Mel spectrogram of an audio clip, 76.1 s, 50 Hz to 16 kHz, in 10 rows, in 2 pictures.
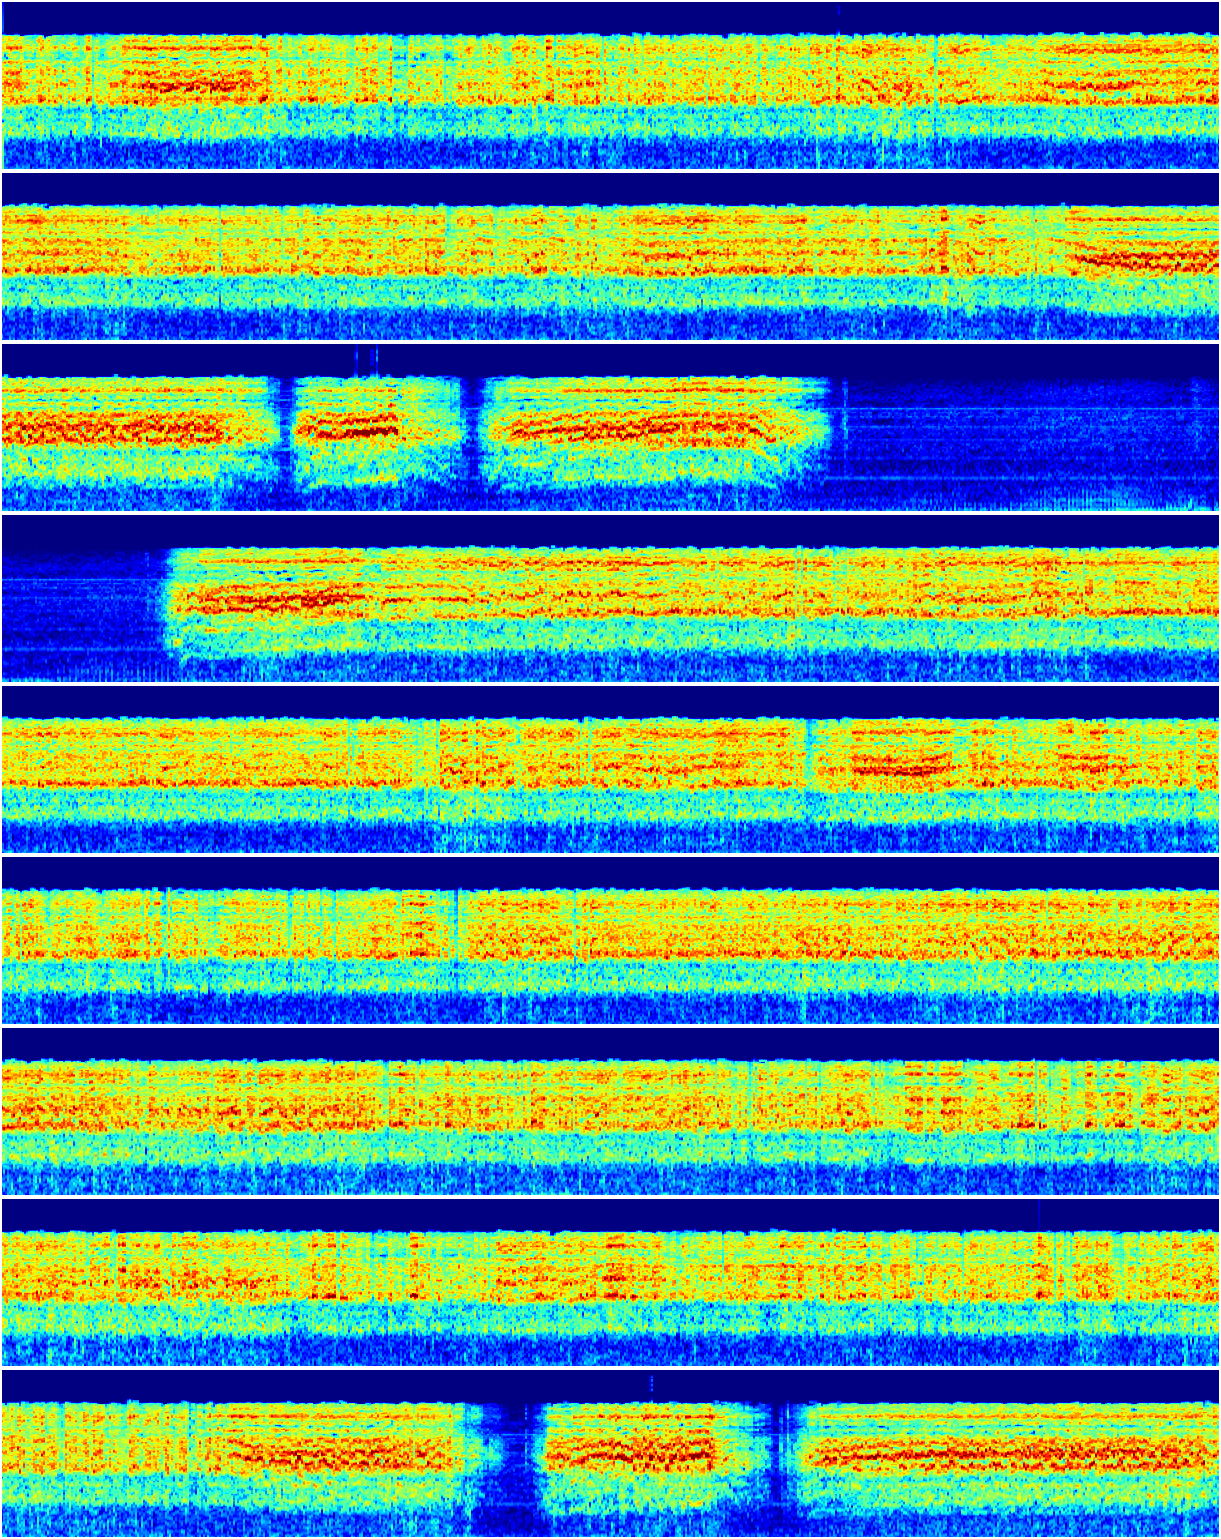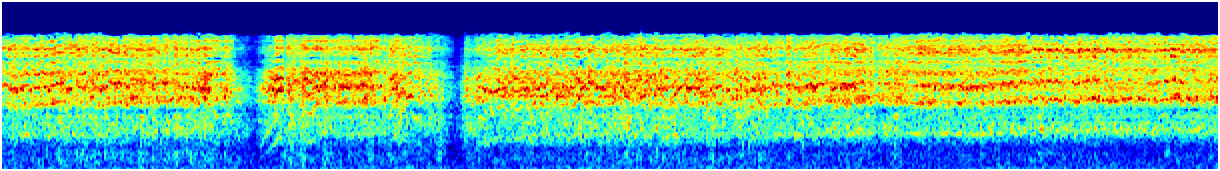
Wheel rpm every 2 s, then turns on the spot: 230, 230, 230, 230, 230, 230, 230, 210, 140, 140, 60, 0, 150, 220, 230, 230, 230, 230, 220, 230, 240, 230, 230, 230, 230, 230, 230, 220, 230, 230, 230, 210, 120, 140, 210, 160, 190, 220.
none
